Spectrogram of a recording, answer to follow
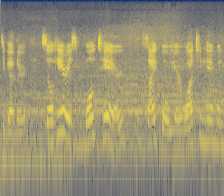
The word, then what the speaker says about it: Sayco: And his last name is spelled as Sayco if you're just hearing this right now. We're not calling him a psycho. His name is Voltaire Psycho, okay?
